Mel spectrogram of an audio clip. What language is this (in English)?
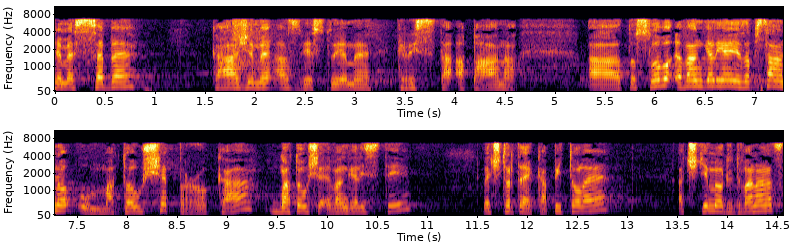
Czech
